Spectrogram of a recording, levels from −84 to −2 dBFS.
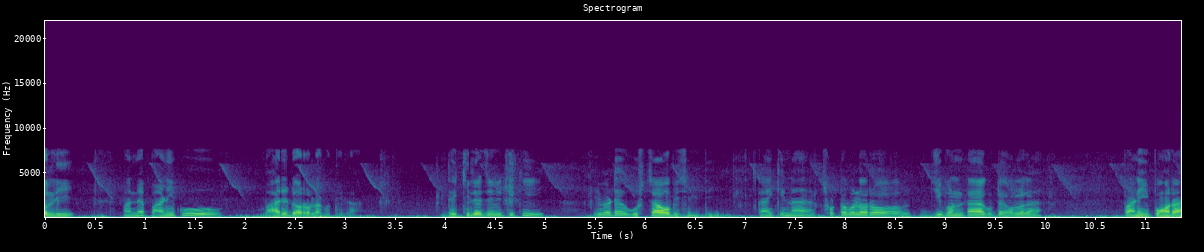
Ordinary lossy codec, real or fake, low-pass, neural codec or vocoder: none; real; none; none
